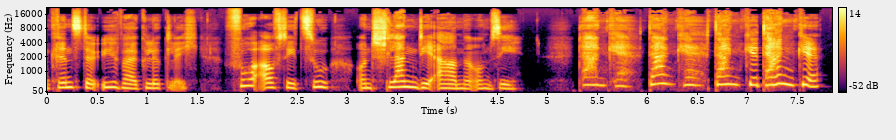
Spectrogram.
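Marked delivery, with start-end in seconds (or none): 5.3-7.7 higher squeaky thank-yous, overjoyed; squeaking thanks. A narrator's reading. Spirit girl hugging Yasin, squeaking her thanks higher. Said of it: "quietschte der Berggeist".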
